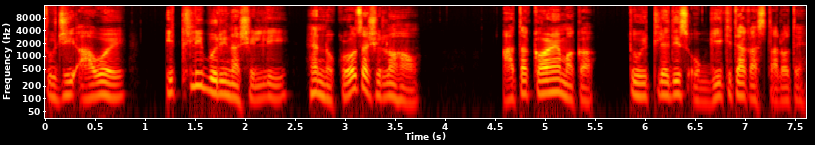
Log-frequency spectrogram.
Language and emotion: Goan Konkani, sad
